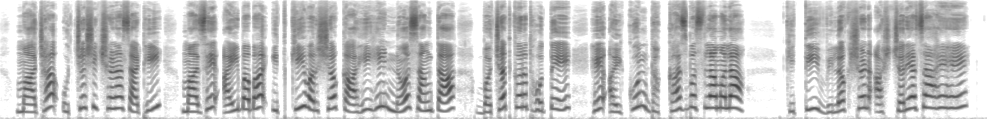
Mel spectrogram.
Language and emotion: Marathi, surprised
